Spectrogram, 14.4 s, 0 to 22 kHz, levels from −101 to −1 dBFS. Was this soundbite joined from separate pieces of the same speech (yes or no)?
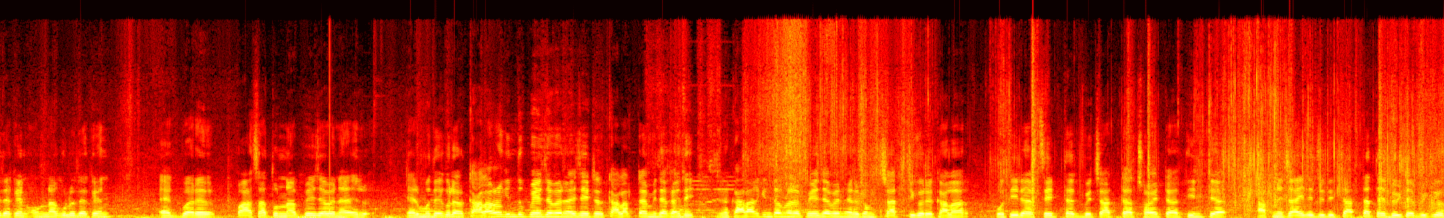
no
